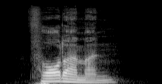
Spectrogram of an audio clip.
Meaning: person in front of oneself (in a queue, row, group etc.)
- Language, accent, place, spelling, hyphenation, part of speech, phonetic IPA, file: German, Germany, Berlin, Vordermann, Vor‧der‧mann, noun, [ˈfɔʁdɐˌman], De-Vordermann.ogg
